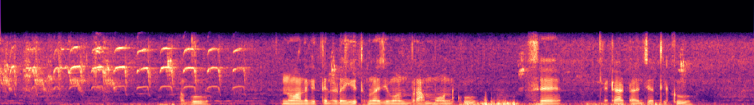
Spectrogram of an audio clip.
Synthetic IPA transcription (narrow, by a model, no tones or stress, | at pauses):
abu | nɔwaləɡit̪ːɛləɖəjɦut̪ɔmɾad͡ʒibɔnbɾamːɔnkusɛɛʈaʈaʔd͡ʒat̪iku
